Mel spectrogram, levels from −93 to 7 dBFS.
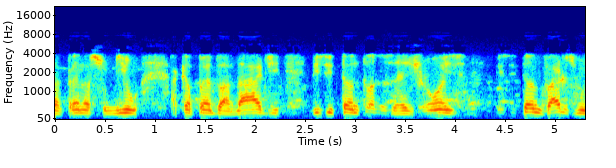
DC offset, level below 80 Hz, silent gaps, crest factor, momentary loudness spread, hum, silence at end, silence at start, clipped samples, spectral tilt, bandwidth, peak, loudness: under 0.1%; -66 dBFS; none; 14 dB; 12 LU; none; 0 s; 0 s; under 0.1%; -7 dB/octave; 4.2 kHz; -4 dBFS; -17 LUFS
